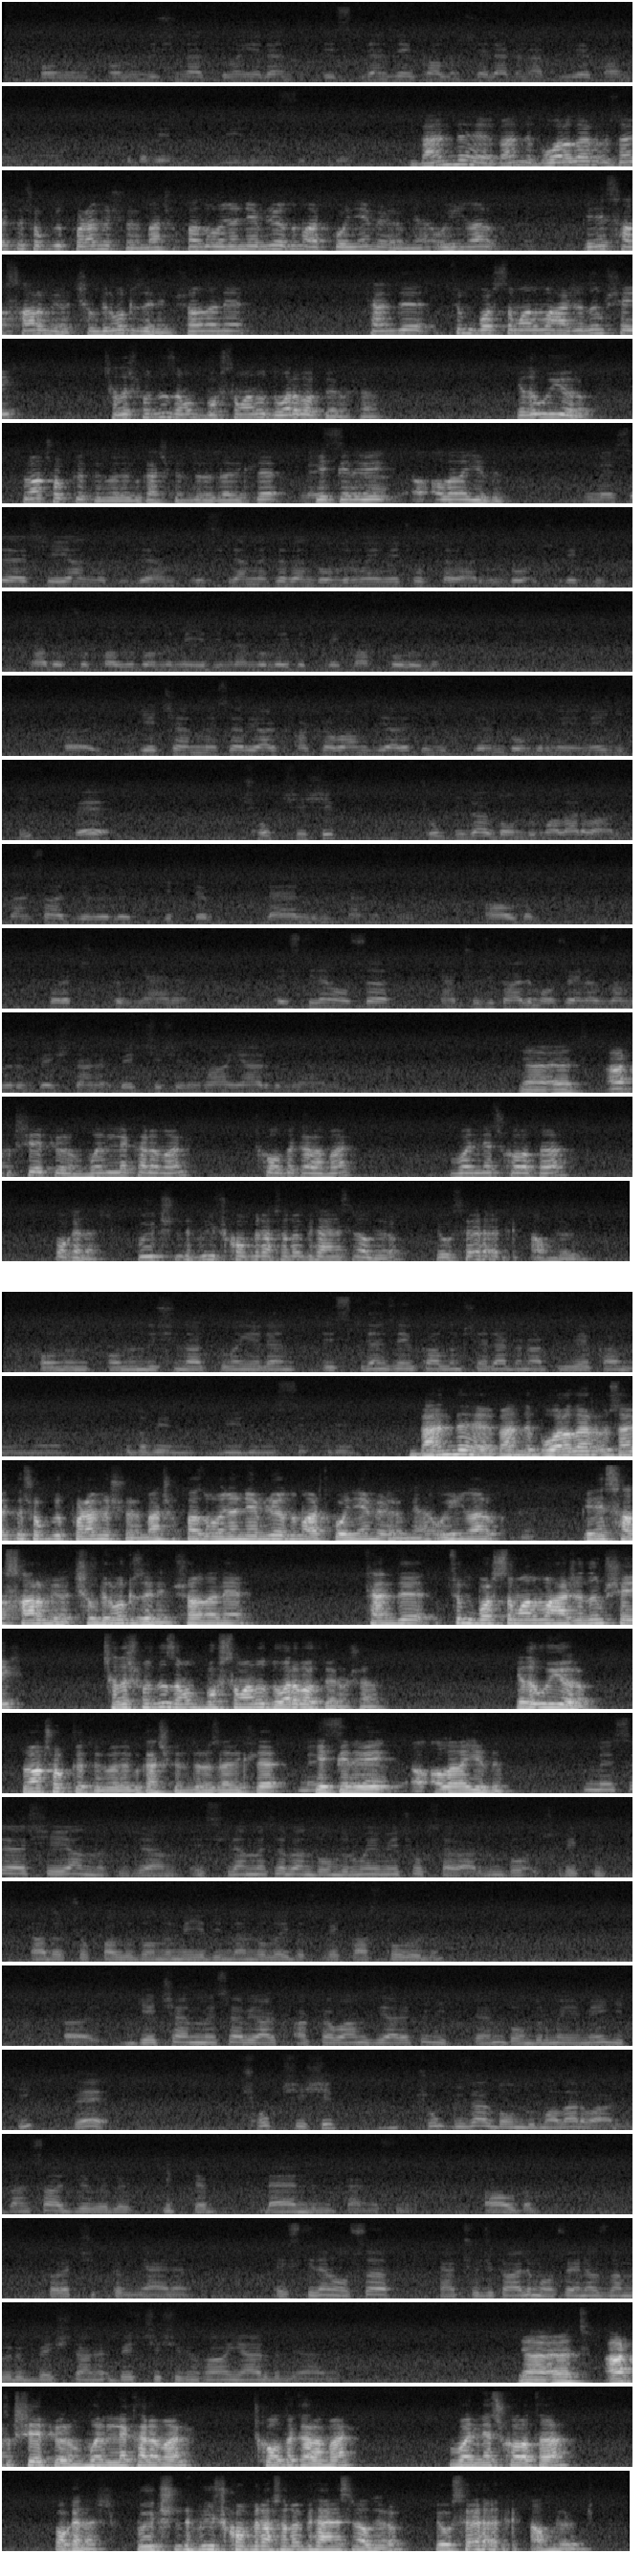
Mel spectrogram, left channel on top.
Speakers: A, on the right (about 80°); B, on the right (about 45°).
A: Onun onun dışında aklıma gelen eskiden zevk aldığım şeylerden artık zevk almıyorum ya. Bu da benim büyüdüğümü hissettiriyor.
B: Ben de ben de bu aralar özellikle çok büyük problem yaşıyorum. Ben çok fazla oyun oynayabiliyordum artık oynayamıyorum ya. Oyunlar
A: <laughs>
B: beni sa- sarmıyor. Çıldırmak üzereyim. Şu an hani kendi tüm boş zamanımı harcadığım şey çalışmadığı zaman boş zamanımda duvara bakıyorum şu an. Ya da uyuyorum. Şu an çok kötü böyle birkaç gündür özellikle
A: Mesela
B: yepyeni bir a- alana girdim.
A: Mesela şeyi anlatacağım. Eskiden mesela ben dondurma yemeyi çok severdim. Do- sürekli daha doğrusu çok fazla dondurma yediğimden dolayı da sürekli hasta olurdum. Ee, geçen mesela bir ak- akrabam ziyarete gittim. Dondurma yemeye gittik ve çok çeşit çok güzel dondurmalar vardı. Ben sadece böyle gittim, beğendim bir tanesini, aldım. Sonra çıktım yani. Eskiden olsa yani çocuk halim olsa en azından böyle beş tane beş çeşidini falan yerdim yani.
B: Ya evet artık şey yapıyorum. Vanilya karamel, çikolata karamel, vanilya çikolata o kadar. Bu üç, bu üç kombinasyona bir tanesini alıyorum. Yoksa <laughs> almıyorum.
